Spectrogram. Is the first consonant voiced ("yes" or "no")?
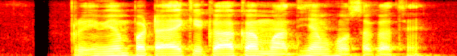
no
